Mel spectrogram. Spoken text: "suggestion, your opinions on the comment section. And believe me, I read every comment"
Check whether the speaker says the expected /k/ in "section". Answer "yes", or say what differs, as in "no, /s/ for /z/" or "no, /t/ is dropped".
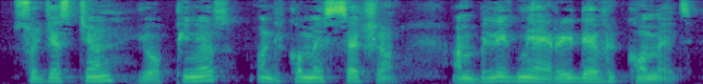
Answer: yes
